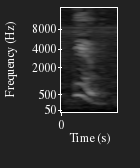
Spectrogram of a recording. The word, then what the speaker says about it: could: SECOULD, इसे हम बोलेंगे कुड।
